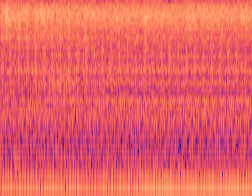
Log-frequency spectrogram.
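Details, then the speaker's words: RV fresh-water pump under the bottom bunk beside the water heater: low droning hum with steady throbbing pulse and buzzy vibration felt through the whole RV; old pump being replaced with a low-noise unit. "So I don't know if you can hear it, but it vibrates everything. It's got like a"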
